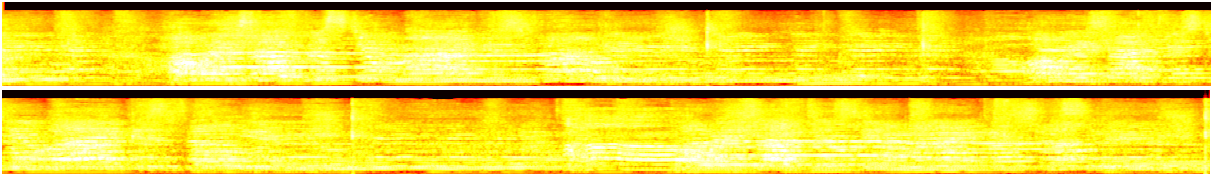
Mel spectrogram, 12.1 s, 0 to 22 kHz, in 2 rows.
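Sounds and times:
a cappella group singing: 0:00.0 - 0:12.0.

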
